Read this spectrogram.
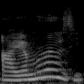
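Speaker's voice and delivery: ordinary talk, nothing marked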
